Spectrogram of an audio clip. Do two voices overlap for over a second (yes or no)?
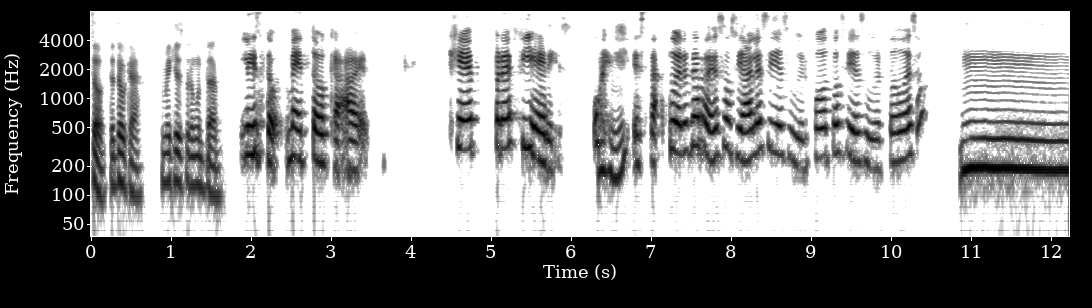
no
